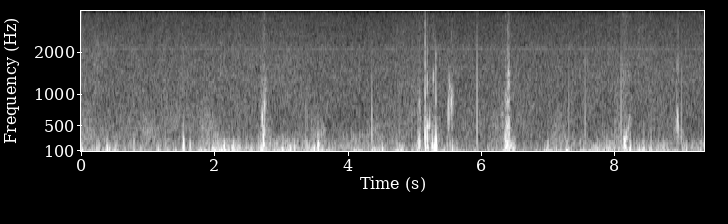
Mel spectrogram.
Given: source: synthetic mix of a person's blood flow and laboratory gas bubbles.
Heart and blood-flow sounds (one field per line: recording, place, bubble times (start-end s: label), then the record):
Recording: Doppler ultrasound of blood flow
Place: subclavian vein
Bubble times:
2.69-2.82 s: bubbles
5.04-5.35 s: bubbles
5.49-5.60 s: bubbles
6.30-6.52 s: bubbles
8.11-8.27 s: bubbles
8.93-8.98 s: bubbles
From the record:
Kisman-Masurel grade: 123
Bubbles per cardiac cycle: 1 to 2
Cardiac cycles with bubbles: 10 to 50%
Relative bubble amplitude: loud (0.450 to 0.775)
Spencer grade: 2 (many but less than half of the cardiac periods contain bubble signals, singularly or in groups)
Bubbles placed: anywhere in the cardiac cycle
